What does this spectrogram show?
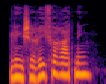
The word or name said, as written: lingeriforretning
